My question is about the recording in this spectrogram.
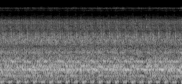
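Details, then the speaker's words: Honda Vario 125 LED eSP scooter idling after CVT disassembly, cleaning, greasing and reassembly: smooth even idle, steady low pulse about five per second, no rattle, scrape or knock from the belt drive; normal. "Ini setelah gua pasang kembali, enggak ada suara apapun yang terdengar ya, seperti halus ya. Enggak ada apa-apa ya suaranya."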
